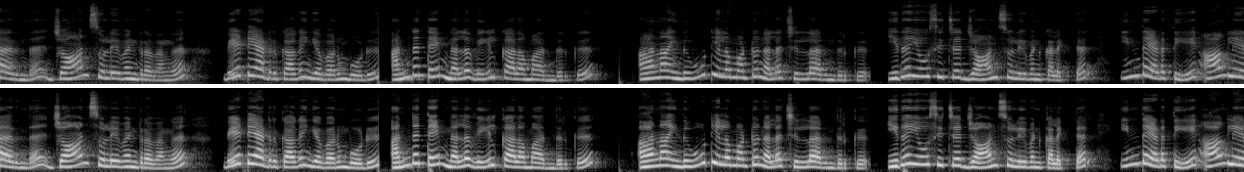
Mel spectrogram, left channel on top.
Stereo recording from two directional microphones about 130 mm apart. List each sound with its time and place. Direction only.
0.0 s a woman's voice: 30° right (ahead or behind)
